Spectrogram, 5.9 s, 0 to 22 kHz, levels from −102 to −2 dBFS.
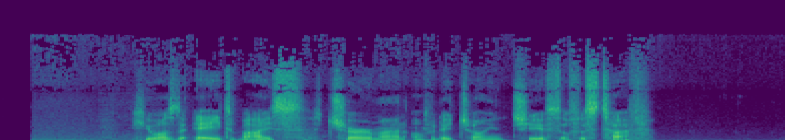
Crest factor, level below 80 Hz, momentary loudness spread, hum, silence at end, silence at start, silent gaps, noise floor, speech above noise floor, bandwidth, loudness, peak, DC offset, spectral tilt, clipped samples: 26 dB; -68 dBFS; 9 LU; none; 1 s; 1 s; none; -80 dBFS; 45 dB; 16.5 kHz; -34 LUFS; -10 dBFS; under 0.1%; -3 dB/octave; under 0.1%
